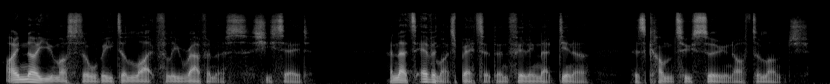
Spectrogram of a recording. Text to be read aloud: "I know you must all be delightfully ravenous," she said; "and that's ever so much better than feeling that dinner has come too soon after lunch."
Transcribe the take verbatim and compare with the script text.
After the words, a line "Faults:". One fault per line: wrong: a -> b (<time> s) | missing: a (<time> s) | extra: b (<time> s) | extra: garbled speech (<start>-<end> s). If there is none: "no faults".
"I know you must all be delightfully ravenous," she said; "and that's ever much better than feeling that dinner has come too soon after lunch."
Faults:
missing: so (4.4 s)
